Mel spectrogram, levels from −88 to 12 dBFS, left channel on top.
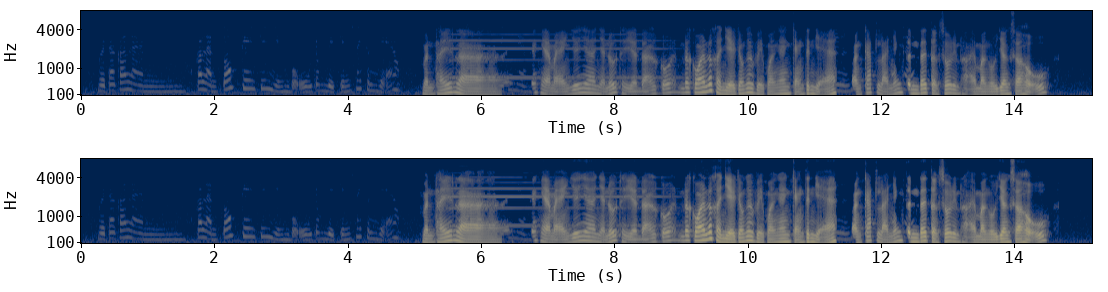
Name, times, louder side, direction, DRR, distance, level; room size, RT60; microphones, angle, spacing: voice 1, 0.2-4.8 5.5-6.8 11.2-11.6 12.1-12.5, left 1 dB, 20° left, 4.8 m, -60 dB
voice 2, 5.1-6.4 6.8-14.5, right 5 dB, 90° right, 0.4 m, -30 dB
Wind instrument woodwind instrument, 5.4-9.2, right 6 dB, 70° right, 5.0 m, -53 dB
head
